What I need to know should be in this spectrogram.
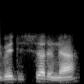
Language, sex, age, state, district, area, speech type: Bodo, male, 30-45, Assam, Chirang, rural, conversation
